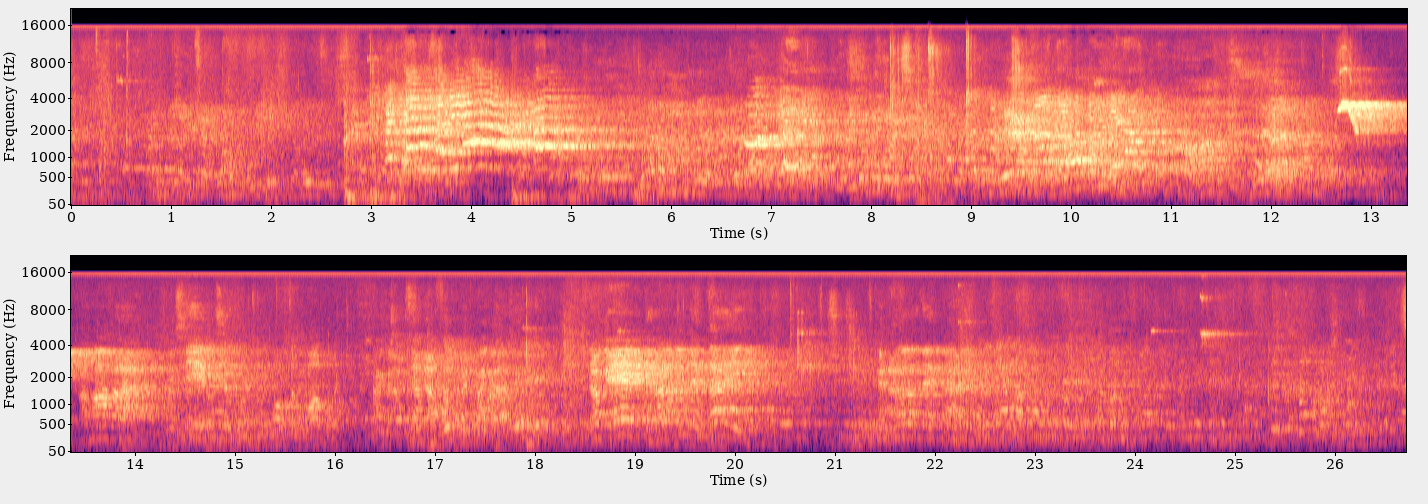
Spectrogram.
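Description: Young people shout and call out to each other in a large echoing hall.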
